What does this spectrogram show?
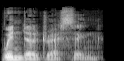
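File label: "window dressing", British English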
